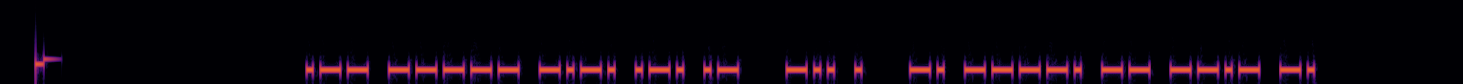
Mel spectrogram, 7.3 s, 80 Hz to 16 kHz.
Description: Morse code, heard as a keyed tone, about 36 wpm, 690 Hz. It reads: W0CRA DE N9MQN
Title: USA Callsign DE Callsign - 5 Characters - 35wpm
